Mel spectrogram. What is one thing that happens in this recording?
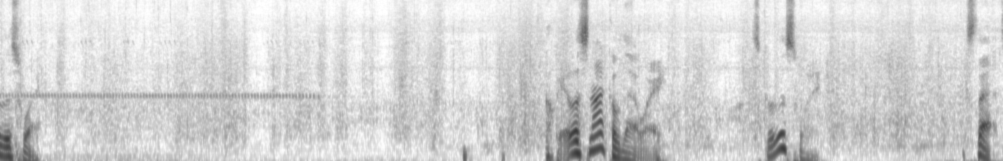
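A small dinosaur lets out sharp, warbling screeches.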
